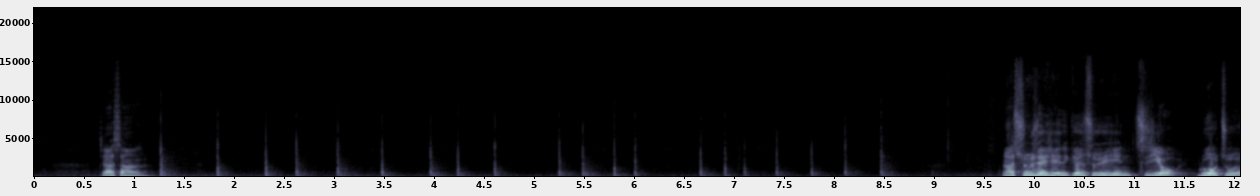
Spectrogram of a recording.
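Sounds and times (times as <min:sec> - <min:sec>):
chalk tapping on chalkboard: 0:01.1 - 0:08.8.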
